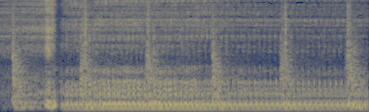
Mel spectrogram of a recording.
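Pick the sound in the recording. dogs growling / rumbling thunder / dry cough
dogs growling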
